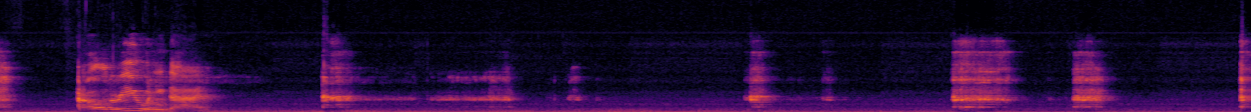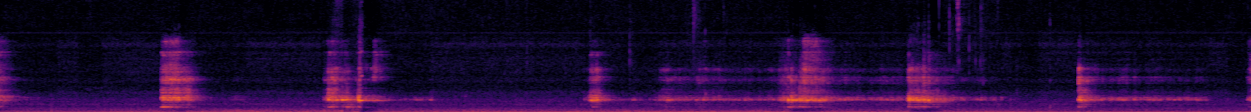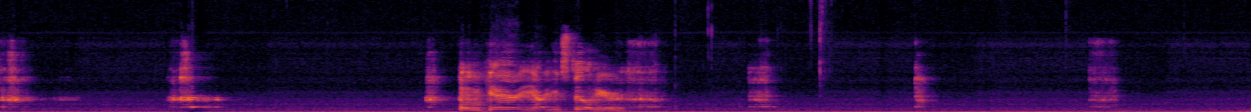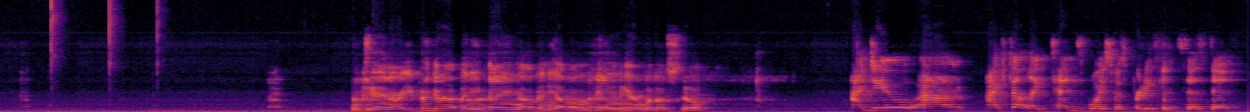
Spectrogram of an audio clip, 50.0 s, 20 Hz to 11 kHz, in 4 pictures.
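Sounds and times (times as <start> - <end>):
radio static bursts: 41.1 - 45.2, 46.1 - 50.0.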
